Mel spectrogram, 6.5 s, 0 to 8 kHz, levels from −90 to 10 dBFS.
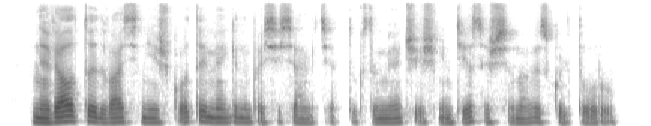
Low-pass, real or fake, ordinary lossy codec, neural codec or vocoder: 7.2 kHz; real; AAC, 48 kbps; none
